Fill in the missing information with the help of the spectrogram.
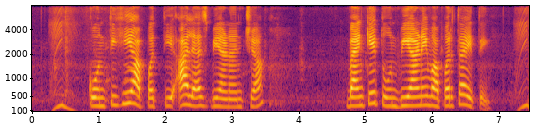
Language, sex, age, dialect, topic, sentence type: Marathi, female, 31-35, Standard Marathi, agriculture, statement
